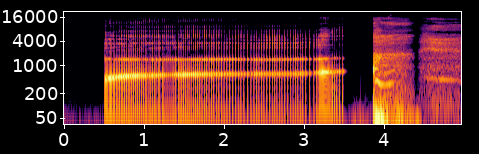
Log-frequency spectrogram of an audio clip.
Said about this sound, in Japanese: 遠慮せず私のゲップ味わってくださいな。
